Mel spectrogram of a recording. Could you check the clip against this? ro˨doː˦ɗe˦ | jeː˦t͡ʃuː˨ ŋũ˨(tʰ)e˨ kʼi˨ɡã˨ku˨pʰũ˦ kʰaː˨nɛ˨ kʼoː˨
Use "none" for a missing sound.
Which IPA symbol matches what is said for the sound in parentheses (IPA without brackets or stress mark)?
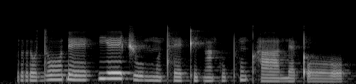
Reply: tʰ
